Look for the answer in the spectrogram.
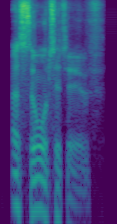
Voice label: "assortative", British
